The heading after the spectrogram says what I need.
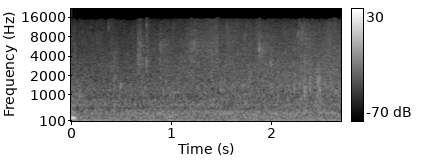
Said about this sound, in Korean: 그렇게 전 전혀 모르는 남자와 같이 우산을 쓰고 걸어갔습니다. 톡톡 우산 위로 떨어지는 빗방울 때문이었을까요?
